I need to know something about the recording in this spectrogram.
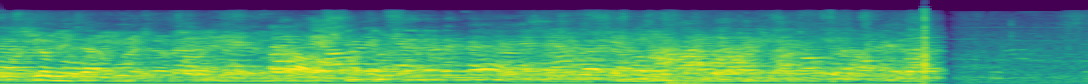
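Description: Many people talk at once in a busy room.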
